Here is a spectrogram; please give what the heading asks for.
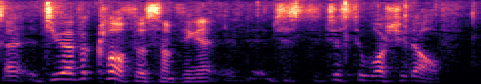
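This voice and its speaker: A man's voice: fairly high pitch, animated, close to an everyday voice. Stammering, confused stranger acted by a man, noisy recording. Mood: confused, shaken. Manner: halting, stammering. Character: confused, injured male stranger, harmless and apologetic. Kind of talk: audio play acting. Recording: clearly noisy background.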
